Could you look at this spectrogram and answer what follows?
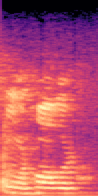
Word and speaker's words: Cornhauler: I believe it's pronounced Cornhauler.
